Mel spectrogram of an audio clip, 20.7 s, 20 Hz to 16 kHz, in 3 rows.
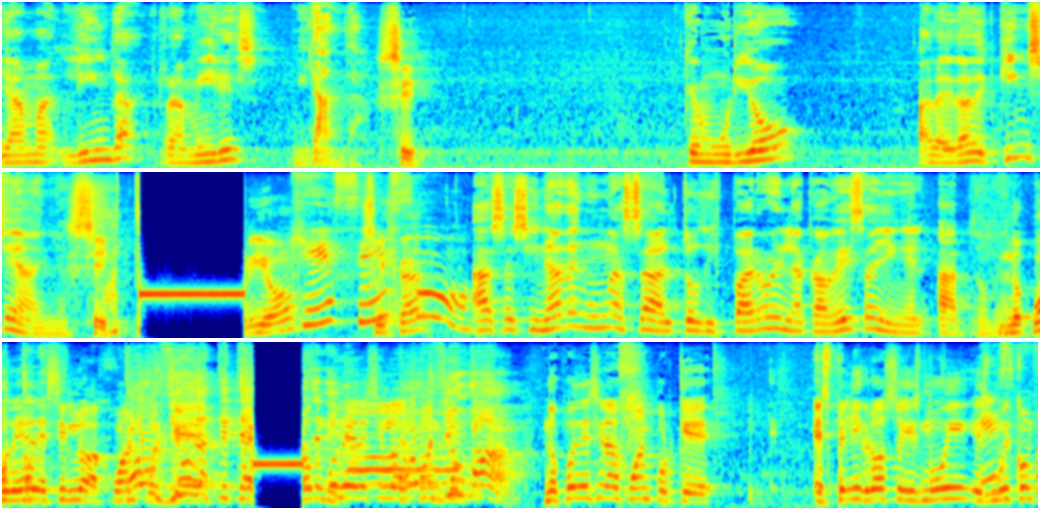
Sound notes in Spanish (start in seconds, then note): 7.8 Bip; 14.8 Hablan al unísono; 15.5 Bip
